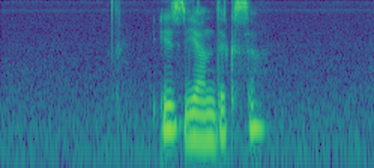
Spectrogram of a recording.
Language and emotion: Russian, neutral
